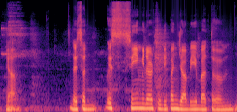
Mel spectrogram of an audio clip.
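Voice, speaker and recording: There is noticeable background noise throughout. Against it, a man talks at a fairly slow pace. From Pakistan, southern Punjab (Saraiki-speaking). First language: Saraiki. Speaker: doctoral researcher. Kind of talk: interview. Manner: halting, many self-corrections.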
